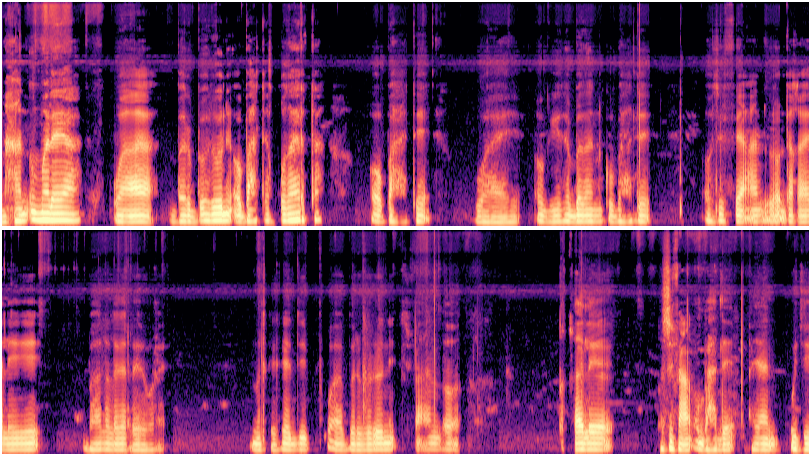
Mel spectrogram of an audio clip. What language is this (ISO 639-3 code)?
som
